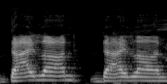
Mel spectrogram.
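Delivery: high, slow mock-Jamaican voice; hammed-up high Jamaican accent. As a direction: draw it out in a put-on Jamaican accent. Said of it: "You get the Jamaican accent out there".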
